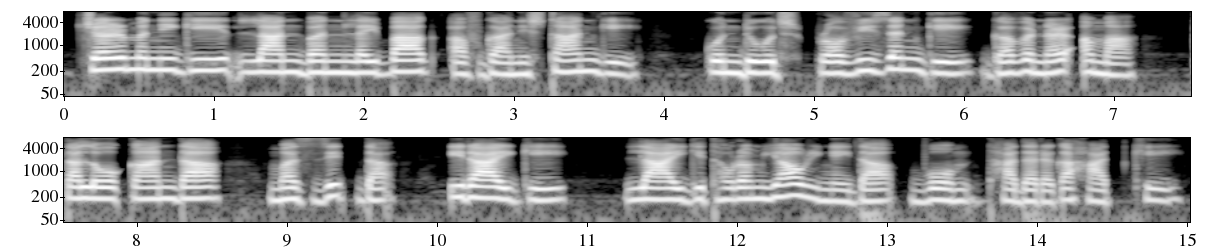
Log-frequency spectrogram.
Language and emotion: Manipuri, neutral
